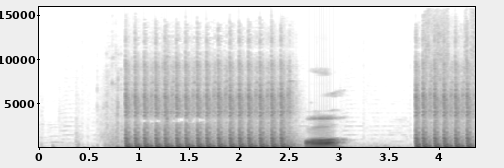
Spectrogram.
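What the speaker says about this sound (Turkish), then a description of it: "Adam birini vurdu oradan." Automatic gunfire in the mobile game PUBG Mobile, long loud rapid bursts with a short tonal game sound between them, close and dominating, with a brief voice murmur.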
